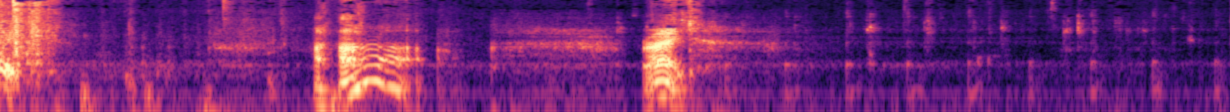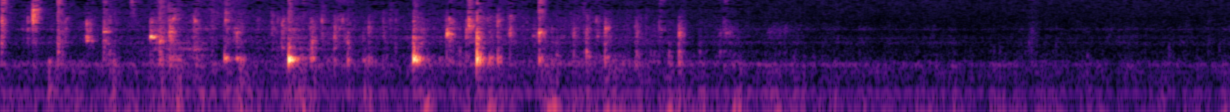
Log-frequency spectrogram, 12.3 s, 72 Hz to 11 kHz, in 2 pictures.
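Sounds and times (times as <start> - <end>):
speech: 1.6 - 2.2, 3.2 - 3.7
light amber beer pouring into a glass: 3.2 - 9.8.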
